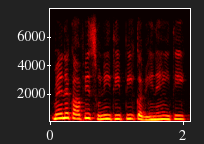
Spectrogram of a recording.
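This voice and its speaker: A woman's voice: high-pitched, mellow, highs cut off, lightly acted. A woman reading as a defiant young wife. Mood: earnest. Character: defiant young wife giving a police statement. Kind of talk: audiobook reading.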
